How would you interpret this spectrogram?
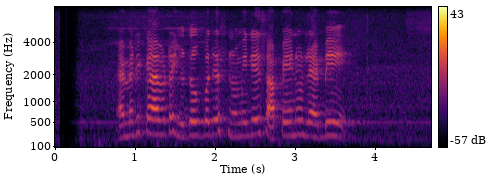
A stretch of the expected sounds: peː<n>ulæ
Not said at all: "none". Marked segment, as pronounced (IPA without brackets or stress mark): n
